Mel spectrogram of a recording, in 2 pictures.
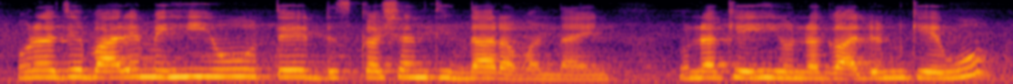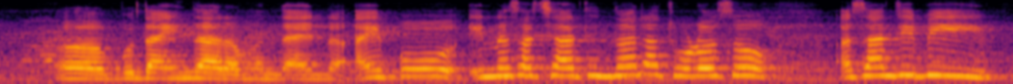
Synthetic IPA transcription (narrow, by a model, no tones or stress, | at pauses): ɦʊnə̆d͡ʑeːbaːɾemẽɦiɦut̪eɖɪskəʃənt̪ʰĩːn̆d̪aɾɐʋ̤ə̃nd̪aːɦɪnɪ̆ | ɦʊnə̆kʰeːɦiːɦʊnə̆ɠaːl̤ijʊnɪ̆kʰeːɦu | bʊd̪ʱaːĩːn̆d̪aɾɐʋ̤ə̃nd̪aːɦɪnɪ̆ɛ̰̃ːpoːɪnəsãt͡ɕʰaːt̪ʰĩːnd̪aːɦɪnt̪ʰoːɽoso | ɐsãːɲ̆d͡ʑiːbɪ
